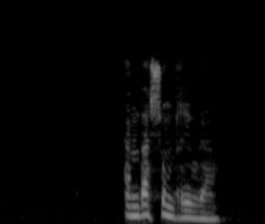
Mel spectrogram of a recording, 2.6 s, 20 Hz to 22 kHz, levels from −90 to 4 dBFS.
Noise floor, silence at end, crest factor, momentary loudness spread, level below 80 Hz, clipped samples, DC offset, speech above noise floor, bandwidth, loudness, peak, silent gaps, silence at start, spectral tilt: -86 dBFS; 0.45 s; 22 dB; 16 LU; -86 dBFS; under 0.1%; under 0.1%; 41 dB; 8 kHz; -44 LUFS; -26 dBFS; none; 1.25 s; -4.5 dB/octave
